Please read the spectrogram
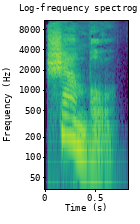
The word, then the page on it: shamble: British English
